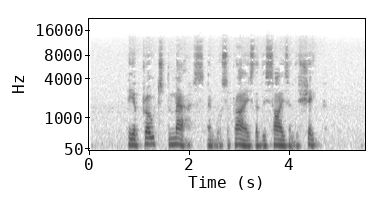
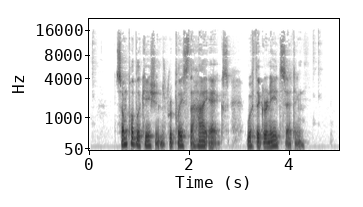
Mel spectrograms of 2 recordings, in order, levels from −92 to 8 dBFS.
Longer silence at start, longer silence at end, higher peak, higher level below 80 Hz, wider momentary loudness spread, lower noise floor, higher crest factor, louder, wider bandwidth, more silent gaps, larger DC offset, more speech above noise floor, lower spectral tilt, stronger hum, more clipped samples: first, 0.75 s vs 0.55 s; first, 0.95 s vs 0.7 s; second, -16 dBFS vs -2 dBFS; second, -66 dBFS vs -54 dBFS; second, 8 LU vs 14 LU; about the same, -64 dBFS vs -63 dBFS; about the same, 18 dB vs 18 dB; second, -33 LUFS vs -20 LUFS; second, 14 kHz vs 16.5 kHz; neither; neither; second, 32 dB vs 43 dB; second, -4.5 dB/octave vs -6 dB/octave; neither; neither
